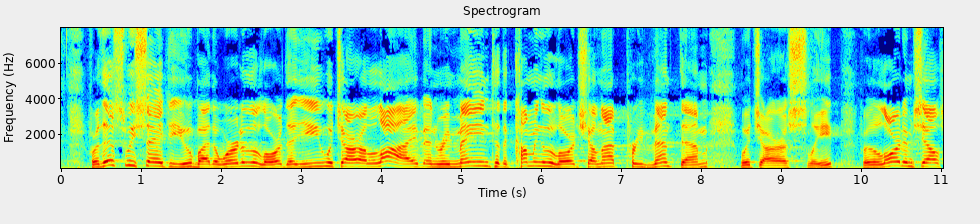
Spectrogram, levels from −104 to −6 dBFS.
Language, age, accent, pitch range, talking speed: English, 50-69, American, 135-175 Hz, 195 wpm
